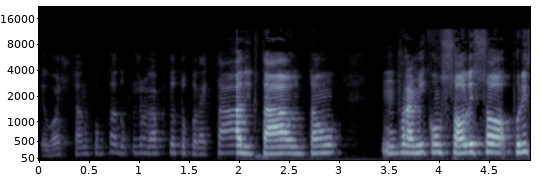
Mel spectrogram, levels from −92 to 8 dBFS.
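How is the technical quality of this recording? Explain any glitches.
The recording has a clear fault. At 1.98 s a sudden gain jump of about 22 dB occurs, likely a digital gain setting applied instantly with no ramp. From there to the end, the speech and its background noise both leap louder together.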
